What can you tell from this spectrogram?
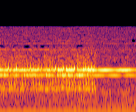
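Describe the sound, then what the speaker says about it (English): A telephone bell rings in an old CBS Radio Mystery Theater radio drama, giving one short, loud, clear ring with nothing else over it. "when I wasn't even thinking about the phone, it rang."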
